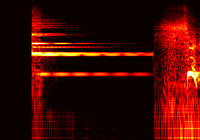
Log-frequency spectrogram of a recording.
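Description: A single metallic ding, like a struck bell or chime, ringing with several steady tones for about a second and then cut off suddenly.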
